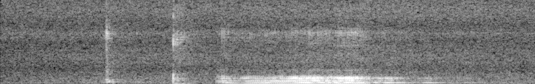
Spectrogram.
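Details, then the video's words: Sleeping Shih Tzu puppy snoring: one drawn-out, low, rumbling snore lasting about a second with a layered, buzzing tone, preceded by a couple of faint clicks, in an otherwise quiet room. "시츄 강아지 귀여운 코골이 소리"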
